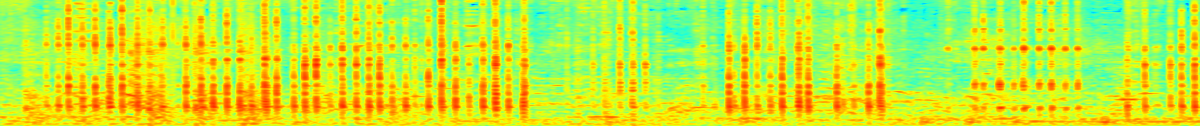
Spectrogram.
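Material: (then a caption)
Wood. Fingers tap rapidly on a wooden serving tray at a cafe, making quick, dry clicks that stop almost at once, with background music playing underneath. The taps come in bursts, with brief lulls around the middle of the clip and again near six seconds.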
